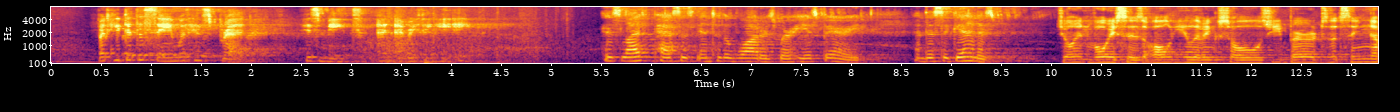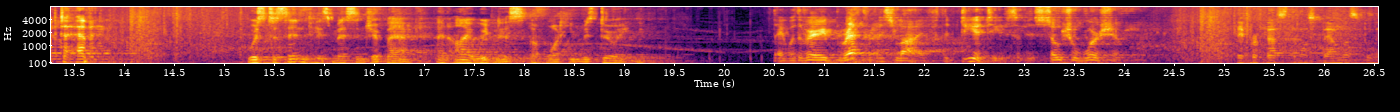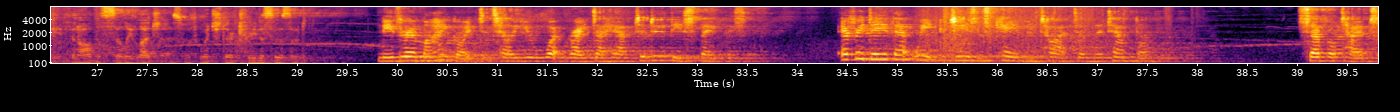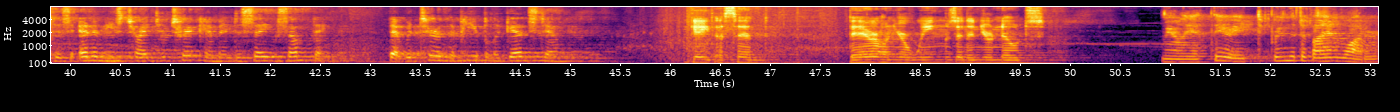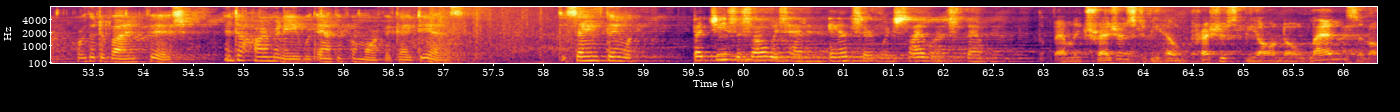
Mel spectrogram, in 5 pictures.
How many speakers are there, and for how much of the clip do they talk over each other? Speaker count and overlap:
seven, no overlap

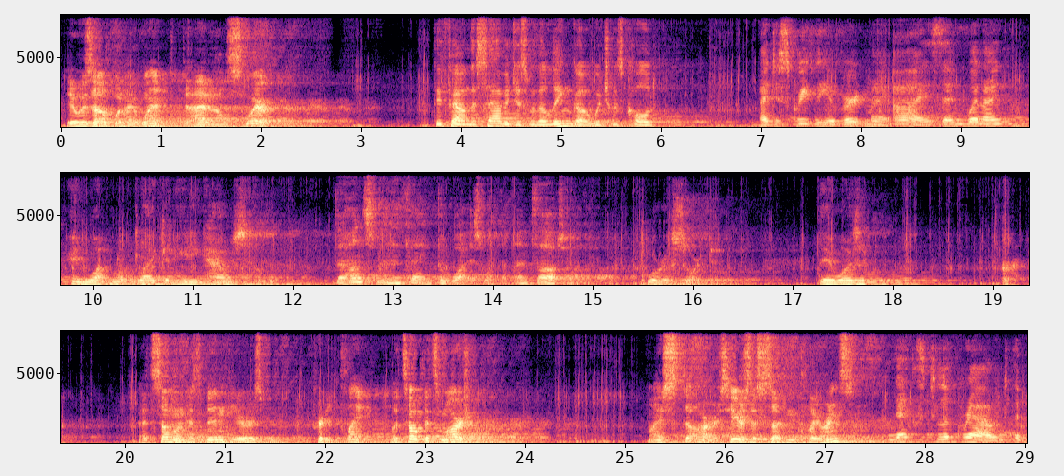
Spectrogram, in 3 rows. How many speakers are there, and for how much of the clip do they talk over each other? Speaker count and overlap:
five, no overlap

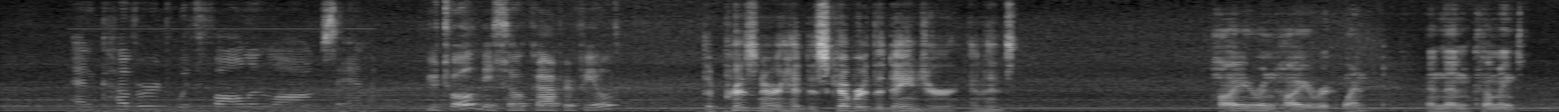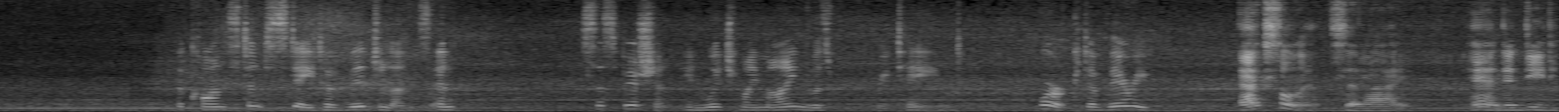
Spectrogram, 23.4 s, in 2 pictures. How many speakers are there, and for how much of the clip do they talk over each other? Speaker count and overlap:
five, no overlap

